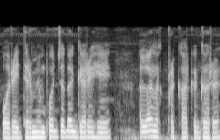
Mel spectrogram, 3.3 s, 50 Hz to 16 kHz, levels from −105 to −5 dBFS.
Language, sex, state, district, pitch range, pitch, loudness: Hindi, male, Arunachal Pradesh, Longding, 130-140 Hz, 130 Hz, -15 LUFS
